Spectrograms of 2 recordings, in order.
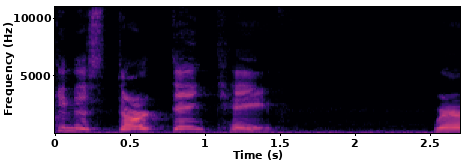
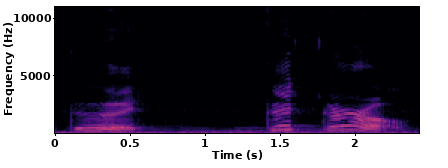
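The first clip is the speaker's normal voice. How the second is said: put-on creepy ghost child; 2 semitones higher, 9 dB quieter, much slower than usual. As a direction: coo it like a sinister child. Sachiko voiced, creepy praise.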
